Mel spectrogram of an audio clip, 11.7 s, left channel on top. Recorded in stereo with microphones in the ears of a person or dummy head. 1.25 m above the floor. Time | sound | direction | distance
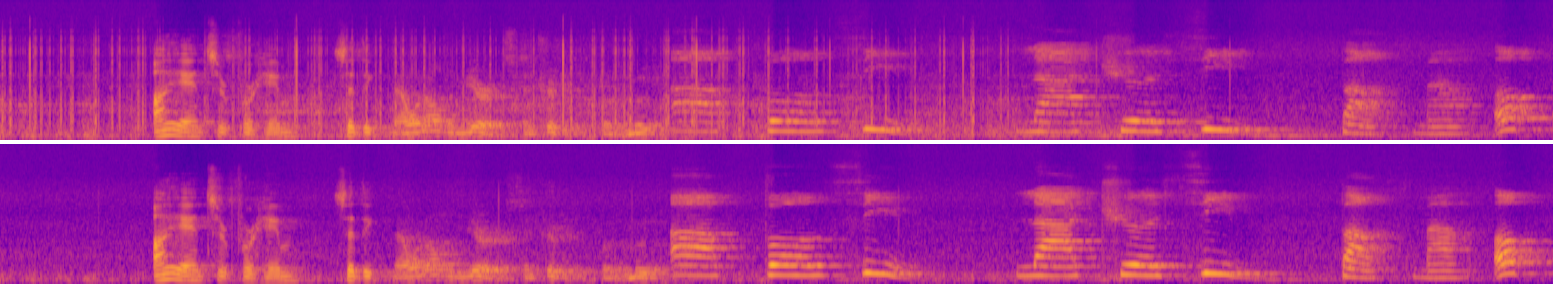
1.2 | a man speaking | 5° right (ahead or behind) | 0.6 m
3.0 | a man speaking | 70° left (ahead or behind) | 1.7 m
5.0 | singing | 45° right (ahead or behind) | 1.8 m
